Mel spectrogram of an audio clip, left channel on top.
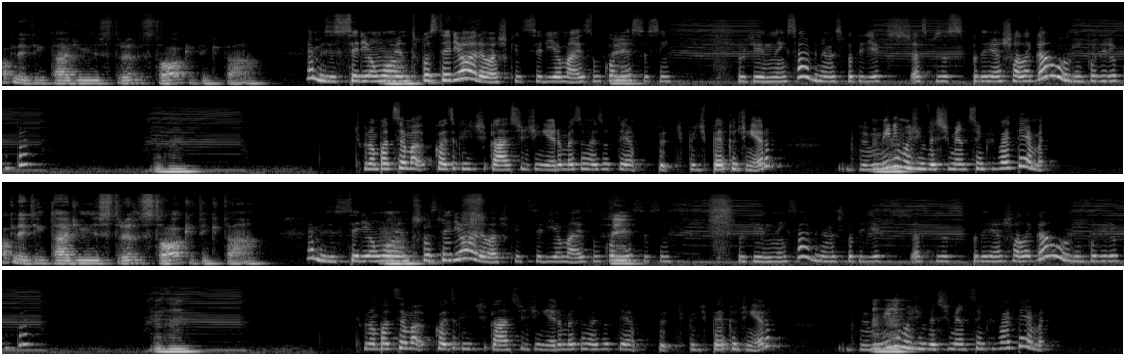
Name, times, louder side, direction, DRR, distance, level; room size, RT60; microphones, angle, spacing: voice 1, 0.0-2.7 3.8-4.2 4.7-4.8 6.1-6.4 7.1-7.3 12.7-13.3 19.9-20.3, right 2 dB, 70° right, 1.1 m, -26 dB
voice 2, 3.0-6.7 7.4-11.5 14.8-18.9 19.7-21.6, left 3 dB, 80° left, 0.9 m, -27 dB
Telephone, 5.8-14.3, right 1 dB, 10° left, 2.8 m, -48 dB
24.5 x 10.0 x 3.0 m
head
